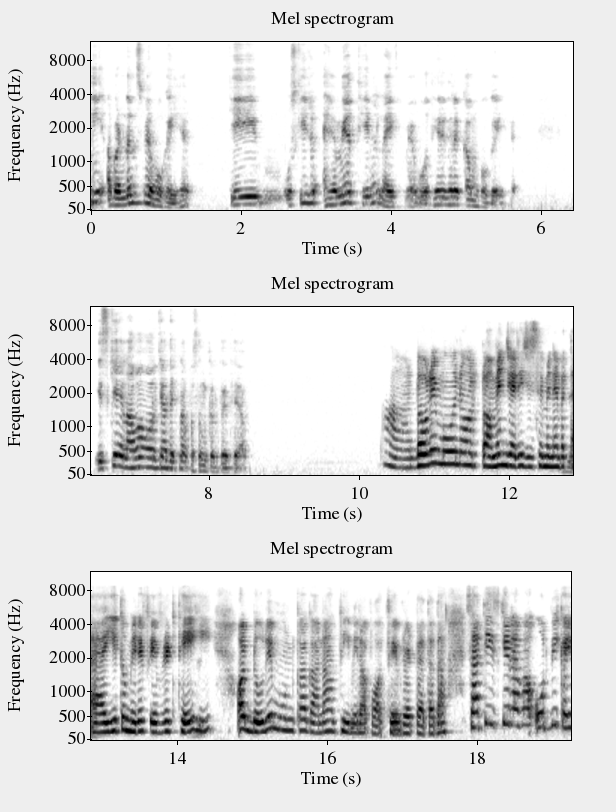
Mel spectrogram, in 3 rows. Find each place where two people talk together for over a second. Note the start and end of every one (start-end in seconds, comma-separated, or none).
none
